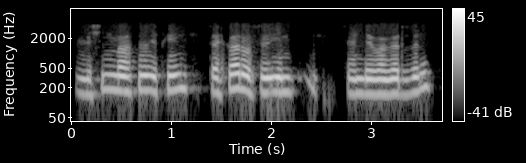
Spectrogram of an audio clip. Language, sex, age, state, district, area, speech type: Kashmiri, male, 18-30, Jammu and Kashmir, Ganderbal, rural, conversation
